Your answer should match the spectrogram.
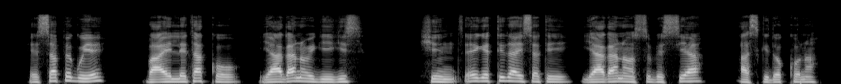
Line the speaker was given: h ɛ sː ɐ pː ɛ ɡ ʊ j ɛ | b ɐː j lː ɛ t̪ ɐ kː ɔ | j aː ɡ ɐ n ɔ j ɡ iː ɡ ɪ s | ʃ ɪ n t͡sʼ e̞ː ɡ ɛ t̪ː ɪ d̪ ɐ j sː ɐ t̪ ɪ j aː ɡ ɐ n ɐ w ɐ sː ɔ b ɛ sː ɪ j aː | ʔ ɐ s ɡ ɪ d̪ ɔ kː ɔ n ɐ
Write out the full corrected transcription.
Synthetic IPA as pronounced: h ɛ sː ɐ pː ɛ ɡ ʊ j ɛ | b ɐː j lː ɛ t̪ ɐ kː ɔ | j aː ɡ ɐ n ɔ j ɡ iː ɡ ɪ s | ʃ ɪ n t͡sʼ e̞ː ɡ ɛ t̪ː ɪ d̪ ɐ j sː ɐ t̪ ɪ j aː ɡ ɐ n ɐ w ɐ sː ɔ b ɛ sː ɪ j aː | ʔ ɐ s ɡ ɪ d̪ ɔ kː ɔ n ɐ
